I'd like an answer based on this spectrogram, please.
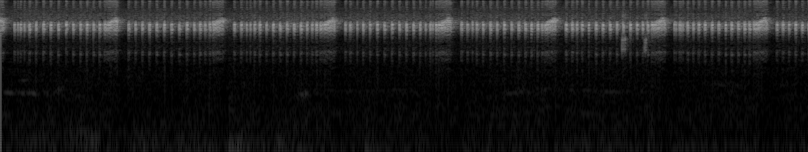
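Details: A large brown cicada, known in Japan as Aburazemi, sings from a persimmon tree. Its shrill, buzzing hiss throbs with quick dips about every three quarters of a second, and a faint squeak appears near the end.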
